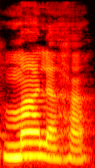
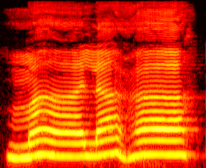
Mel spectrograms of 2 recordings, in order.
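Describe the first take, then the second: First: The vowel after m is kept short. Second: The vowel after m is lengthened. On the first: The speaker calls it wrong. "not malaha" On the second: The speaker calls it right. "because of the mud in front of the ma"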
